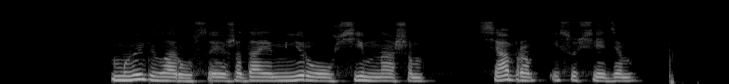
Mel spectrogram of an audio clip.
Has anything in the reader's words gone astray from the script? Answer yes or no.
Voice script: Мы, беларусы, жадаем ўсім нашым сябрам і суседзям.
yes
